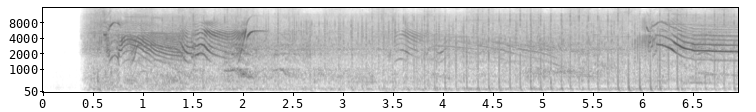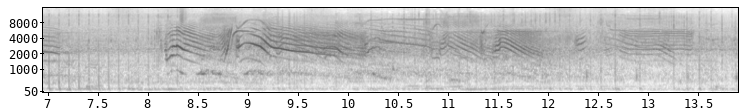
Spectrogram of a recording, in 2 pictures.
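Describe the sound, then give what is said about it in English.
Killer whales calling underwater: a dense stream of rising and falling high-pitched whistles over a constant crackle of rapid clicks, with buzzy click bursts, continuous and fairly loud throughout. “They whistle, they echolocate, they make clicks, and they make buzzes, which are kind of like clicks really close together.”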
